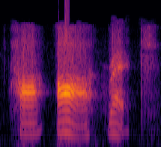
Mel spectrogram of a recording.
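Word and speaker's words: הָאָרֶץ: Hence, it is pronounced in the following way: ha-a-ret.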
